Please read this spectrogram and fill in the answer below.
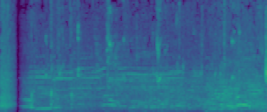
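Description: Basketball game sound on a hardwood court: a ball bouncing and players moving, under a steady arena crowd noise that swells about three seconds in. A brief drop-out near the start marks an edit.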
